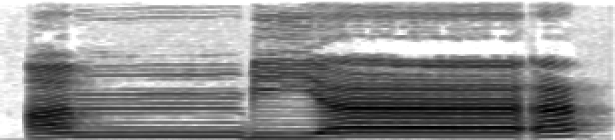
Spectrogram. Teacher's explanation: یا دیکھیں یہاں نون ساکن ہے، نون ساکن کے بعد جو ہے با آ رہا ہے، تو یہاں پر اقلاب ہوگا یعنی تبدیلی ہوگی، تو ہم یہاں میم کا تلفظ کریں گے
